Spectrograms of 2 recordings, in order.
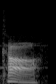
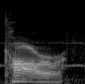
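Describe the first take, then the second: First: The word is said in an Australian accent. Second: The word is said in a non-Australian accent. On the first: "Australian pronunciations is car" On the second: "everyone else is like, no, it's a car"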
